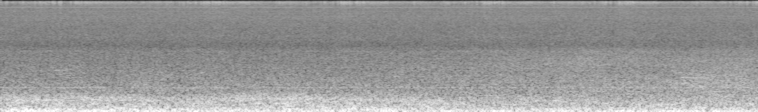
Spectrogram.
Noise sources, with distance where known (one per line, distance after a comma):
background noise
